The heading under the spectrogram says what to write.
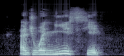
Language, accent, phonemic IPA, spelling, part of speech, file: French, Canada, /ad.ʒwa.ɲi.sje/, adjoignissiez, verb, LL-Q150 (fra)-adjoignissiez.wav
- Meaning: second-person plural imperfect subjunctive of adjoindre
